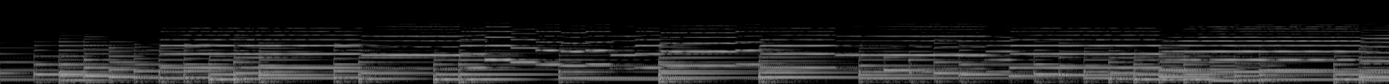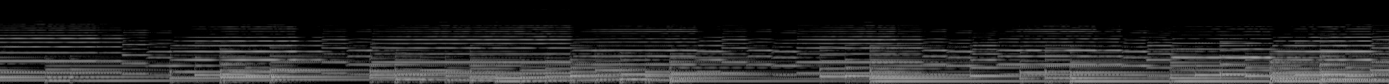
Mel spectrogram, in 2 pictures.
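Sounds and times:
oboe: 0.4 - 27.7.

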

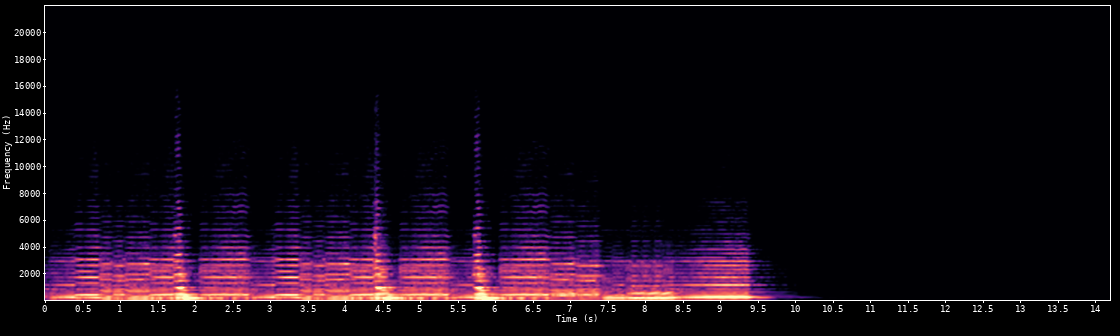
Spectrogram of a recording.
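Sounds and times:
cello: 0.0 - 9.8
viola: 0.0 - 9.8.

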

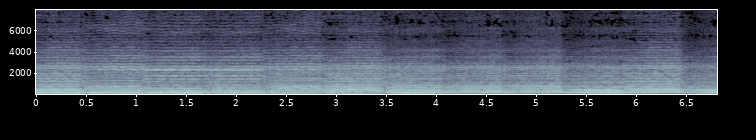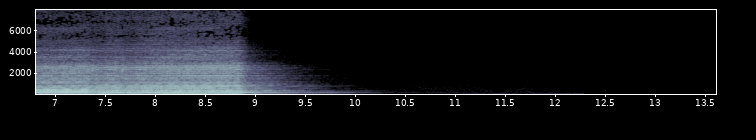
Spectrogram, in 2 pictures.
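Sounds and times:
cello trio playing a hymn: 0.0 - 9.2.

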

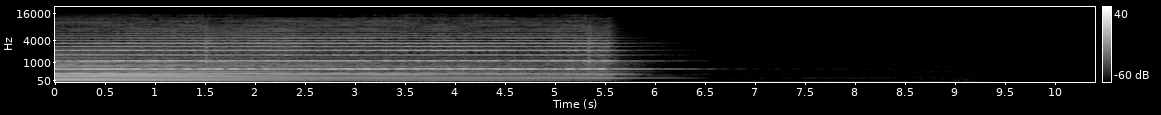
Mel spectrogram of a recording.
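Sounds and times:
violin: 0.0 - 6.1.

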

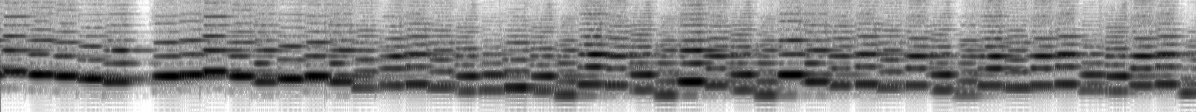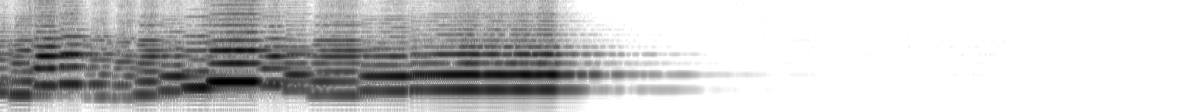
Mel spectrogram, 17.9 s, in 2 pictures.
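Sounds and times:
flute playing a bourree: 0.0 - 13.9.

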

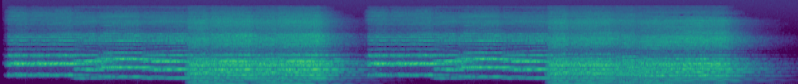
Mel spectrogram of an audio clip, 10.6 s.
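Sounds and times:
choir singing: 0.0 - 10.4.

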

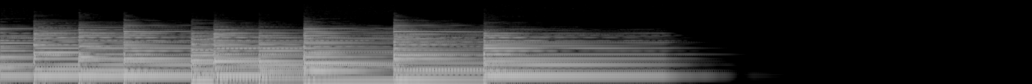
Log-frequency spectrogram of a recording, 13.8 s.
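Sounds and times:
piano piece: 0.0 - 9.2.

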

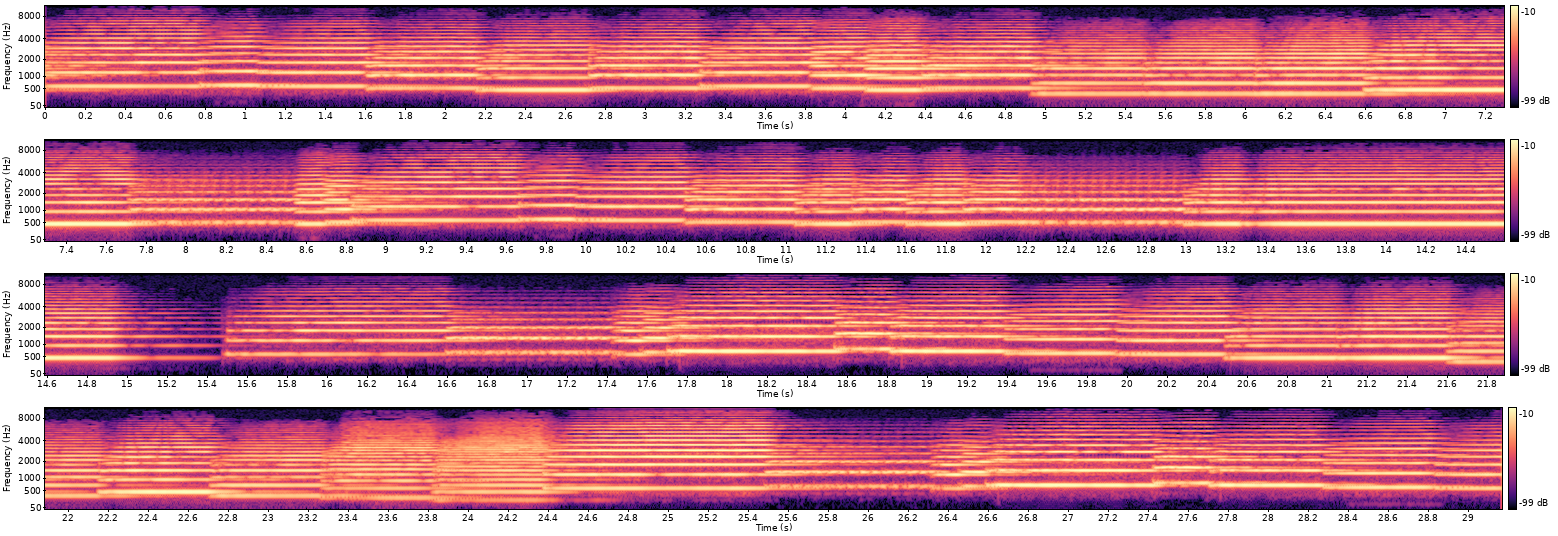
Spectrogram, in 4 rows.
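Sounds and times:
trumpet piece: 0.0 - 29.1.

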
